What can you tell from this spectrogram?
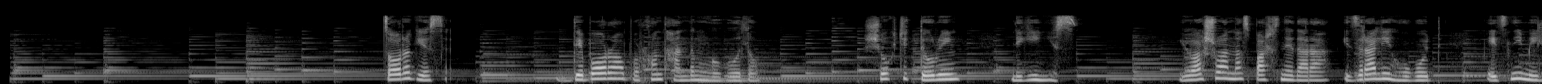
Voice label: mongolian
